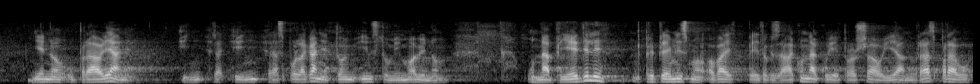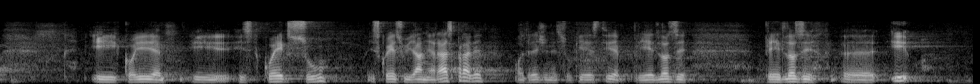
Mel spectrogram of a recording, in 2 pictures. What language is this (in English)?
Croatian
